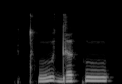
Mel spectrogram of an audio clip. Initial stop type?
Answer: aspirated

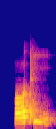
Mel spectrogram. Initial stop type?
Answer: ejective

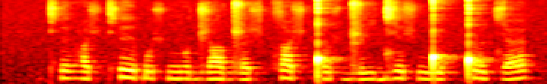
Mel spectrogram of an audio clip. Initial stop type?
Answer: aspirated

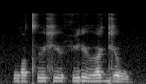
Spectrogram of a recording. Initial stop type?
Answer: aspirated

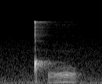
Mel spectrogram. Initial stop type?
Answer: click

